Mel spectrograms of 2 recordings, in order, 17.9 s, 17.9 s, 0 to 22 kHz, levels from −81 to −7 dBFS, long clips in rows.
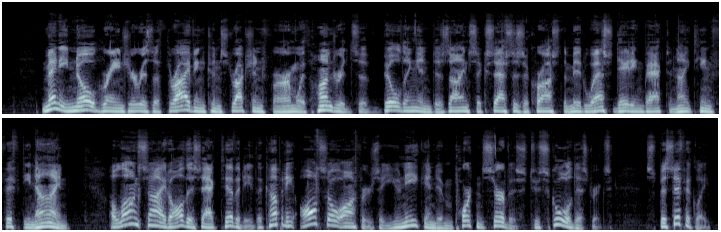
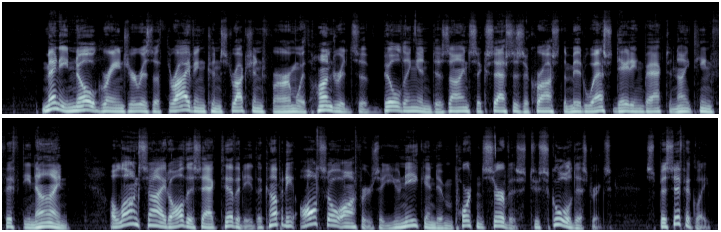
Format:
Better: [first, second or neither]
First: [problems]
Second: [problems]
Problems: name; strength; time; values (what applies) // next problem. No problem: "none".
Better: second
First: garbled, watery; slightly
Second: none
